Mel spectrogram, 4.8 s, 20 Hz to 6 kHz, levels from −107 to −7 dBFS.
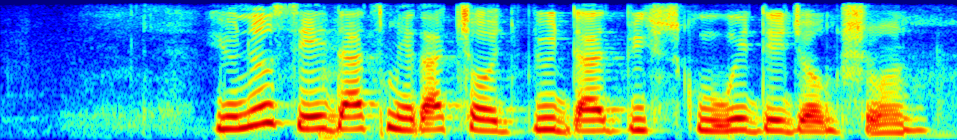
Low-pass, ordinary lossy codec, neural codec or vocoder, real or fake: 5.4 kHz; none; none; real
